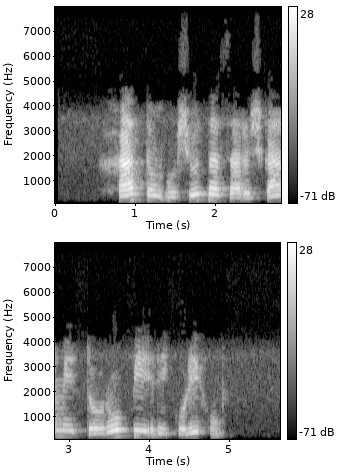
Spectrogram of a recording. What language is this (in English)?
Imbabura Highland Quichua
